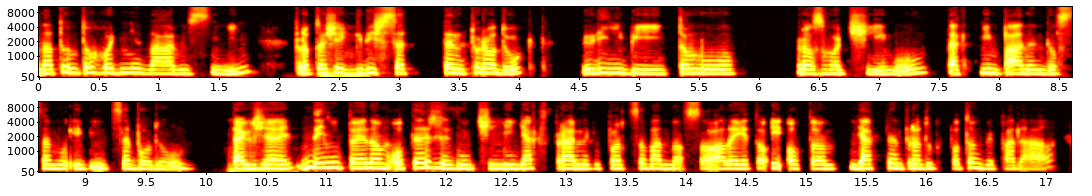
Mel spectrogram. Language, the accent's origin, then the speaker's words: Czech; Slovácko, Czechia; Tak, vyrůstala jsem na Slovácku, takže my jsme byli už oplené kojení tím folklorem a krojema.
